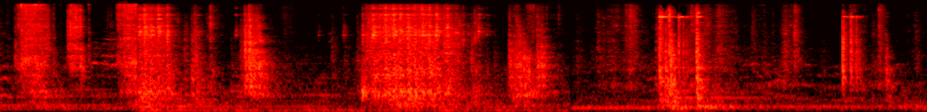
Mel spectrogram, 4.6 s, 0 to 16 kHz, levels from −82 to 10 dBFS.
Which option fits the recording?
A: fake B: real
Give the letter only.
B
